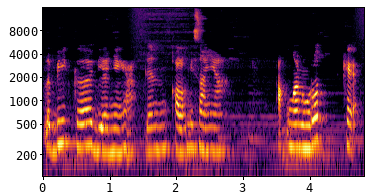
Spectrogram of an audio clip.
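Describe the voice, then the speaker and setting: A woman in her twenties speaks casually in a fairly high voice with very even intonation. Background music is clearly audible. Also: unhurried, lo-fi sound. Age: 20s. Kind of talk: casual interview answers. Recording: music playing behind.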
